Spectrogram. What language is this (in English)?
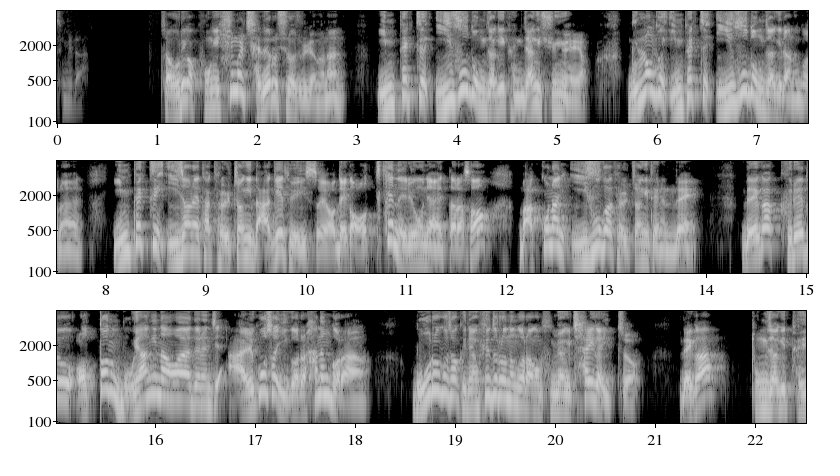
Korean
